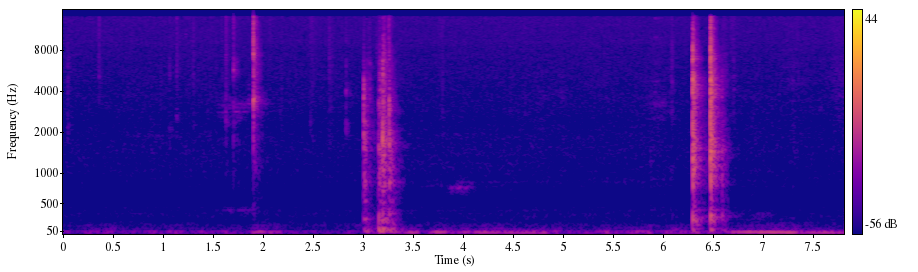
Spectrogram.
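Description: Tools and small objects handled on a workbench: a sharp click about two seconds in, a louder knock about three seconds in, and two quick clicks near the end, over a low hum.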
